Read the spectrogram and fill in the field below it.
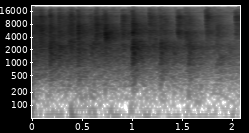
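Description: A church congregation at Sunday worship claps hands together, producing a steady, dense patter of many hands at once, fairly loud and continuous for about two seconds.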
